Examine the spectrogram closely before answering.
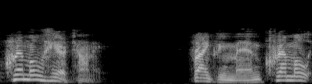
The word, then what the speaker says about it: Kreml: It's spelled K-R-E-M-L.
